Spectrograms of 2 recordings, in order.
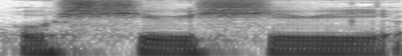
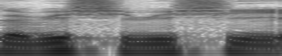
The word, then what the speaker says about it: orishirishi: to add all your oshirishiri or orishirishi, anyone you want to call it is fine. Actually, no, the actual pronunciation is orishirishi.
